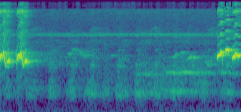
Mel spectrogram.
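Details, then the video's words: Sooty-headed bulbul in the morning, a quick double phrase of bright slurred notes, a quiet pause with soft background chirps, then another bright bubbling phrase. "burung kutilan masih pagi pagi sudah ngoceh"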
